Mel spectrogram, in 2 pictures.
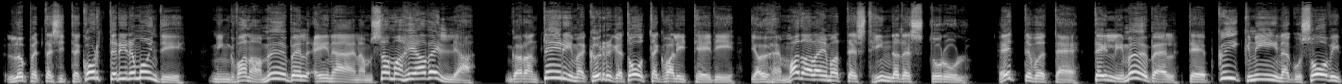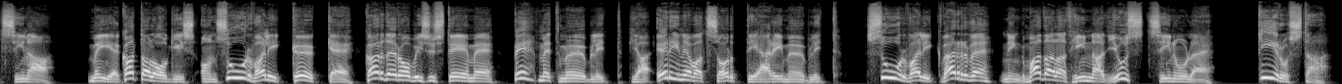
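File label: Estonian male Positive, vo examples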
